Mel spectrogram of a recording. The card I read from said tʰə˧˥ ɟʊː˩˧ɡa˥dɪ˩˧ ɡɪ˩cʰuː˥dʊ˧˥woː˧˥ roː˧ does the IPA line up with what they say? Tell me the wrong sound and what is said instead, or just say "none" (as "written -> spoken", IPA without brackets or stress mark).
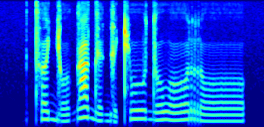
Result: none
